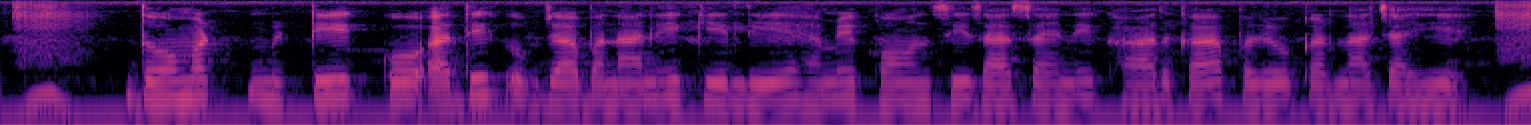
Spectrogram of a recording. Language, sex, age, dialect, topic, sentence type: Hindi, female, 31-35, Garhwali, agriculture, question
